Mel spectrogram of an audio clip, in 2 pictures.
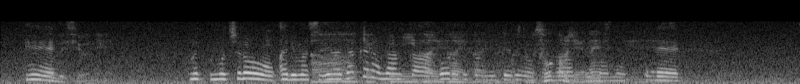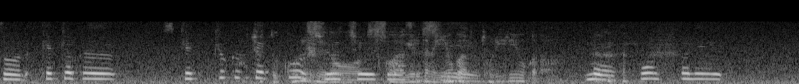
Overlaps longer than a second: present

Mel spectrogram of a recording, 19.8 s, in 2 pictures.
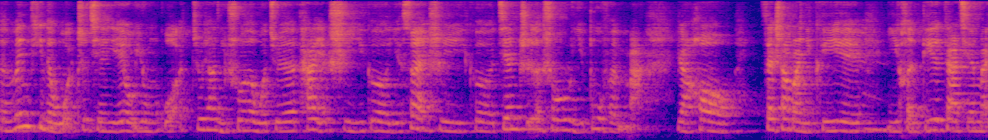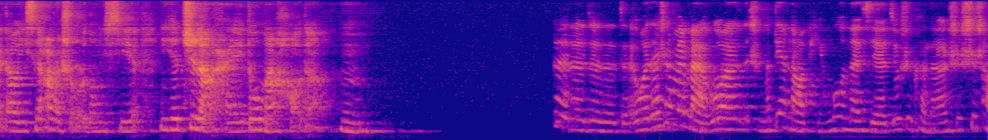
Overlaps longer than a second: none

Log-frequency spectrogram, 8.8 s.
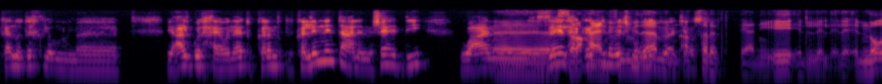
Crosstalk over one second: present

